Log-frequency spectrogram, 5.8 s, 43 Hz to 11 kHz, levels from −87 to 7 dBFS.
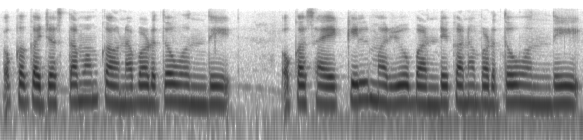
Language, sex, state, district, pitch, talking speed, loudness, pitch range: Telugu, female, Telangana, Hyderabad, 190 Hz, 100 wpm, -16 LUFS, 185-195 Hz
